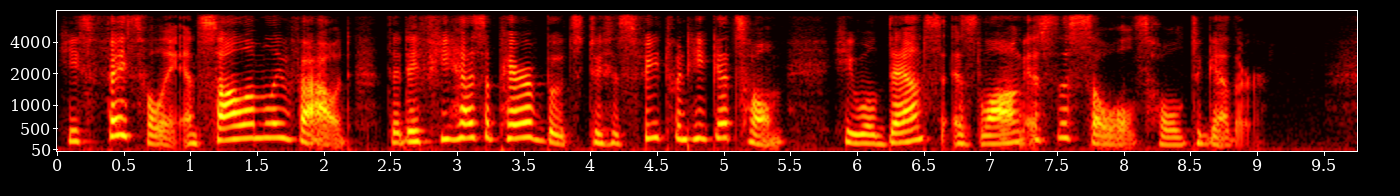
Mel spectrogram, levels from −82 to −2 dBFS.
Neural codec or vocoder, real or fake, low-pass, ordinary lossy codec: none; real; 7.2 kHz; AAC, 48 kbps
